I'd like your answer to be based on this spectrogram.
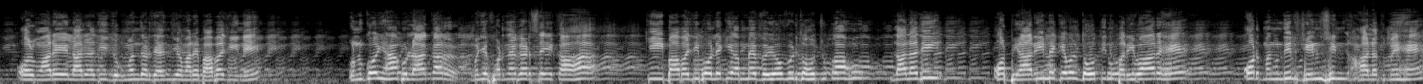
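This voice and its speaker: Over noticeable background noise, a man talks at an extremely high pitch in a monotone, flat intonation. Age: 40s. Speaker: donor family representative. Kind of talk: public address at religious event.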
